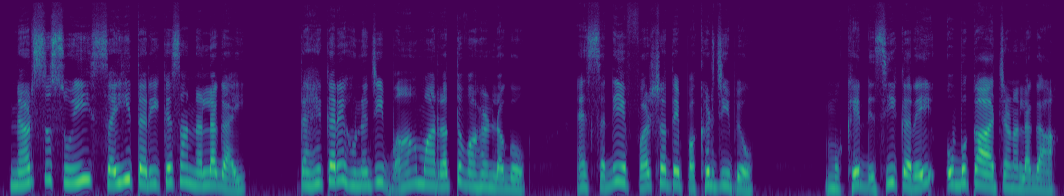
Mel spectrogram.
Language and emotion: Sindhi, disgusted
